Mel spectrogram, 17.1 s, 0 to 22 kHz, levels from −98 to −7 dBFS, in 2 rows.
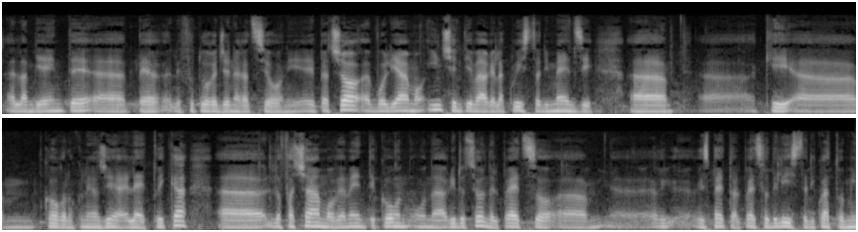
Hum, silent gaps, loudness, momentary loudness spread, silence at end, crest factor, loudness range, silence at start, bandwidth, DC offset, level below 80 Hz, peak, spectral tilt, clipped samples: none; none; -31 LUFS; 9 LU; 0 s; 18 dB; 3 LU; 0 s; 13.5 kHz; under 0.1%; -60 dBFS; -12 dBFS; -5.5 dB/octave; under 0.1%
